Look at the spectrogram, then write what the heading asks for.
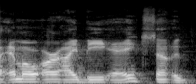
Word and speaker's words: Moriba: Okay, Morba Jaw, Moriba. Yes.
